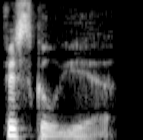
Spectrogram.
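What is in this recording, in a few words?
"fiscal year", British English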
